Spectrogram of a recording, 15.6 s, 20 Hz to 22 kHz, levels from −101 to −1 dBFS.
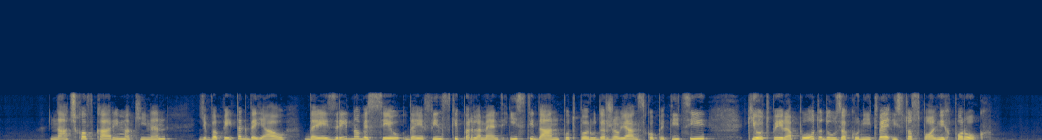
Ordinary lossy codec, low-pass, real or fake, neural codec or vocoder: none; 7.2 kHz; fake; codec, 16 kHz, 4 kbps, FreqCodec, larger model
